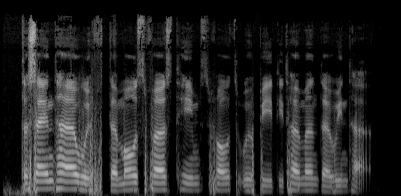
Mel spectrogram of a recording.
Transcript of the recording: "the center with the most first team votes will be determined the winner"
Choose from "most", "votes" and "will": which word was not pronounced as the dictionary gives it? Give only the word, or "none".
votes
